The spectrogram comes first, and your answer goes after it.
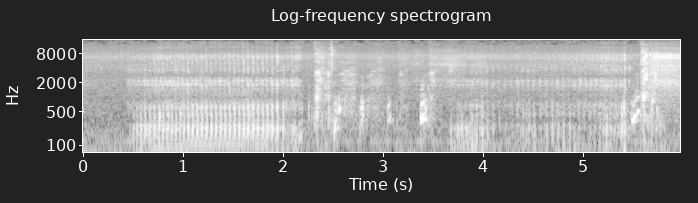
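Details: Bulldog named Moses dreaming, reportedly about orange traffic cones; a steady low snore for two seconds, then a run of soft twitchy whimpers and small muffled barks.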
